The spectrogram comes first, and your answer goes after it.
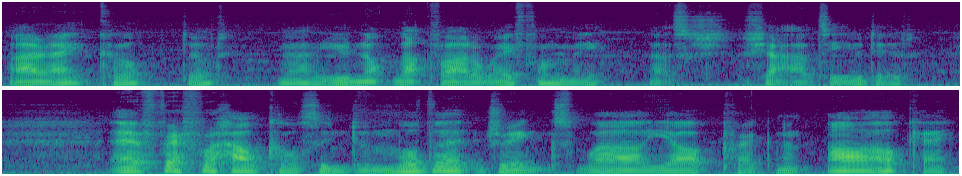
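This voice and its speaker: A man's voice: on the low side, normal speed, slight background noise. Chatty Glaswegian man streaming live. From Scotland. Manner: rambling and chatty, with frequent fillers and restarts. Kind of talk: casual watch-along chat, reading out viewer comments. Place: room at home.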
